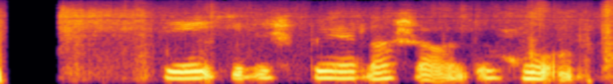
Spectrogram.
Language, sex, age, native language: Icelandic, male, 8, Icelandic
